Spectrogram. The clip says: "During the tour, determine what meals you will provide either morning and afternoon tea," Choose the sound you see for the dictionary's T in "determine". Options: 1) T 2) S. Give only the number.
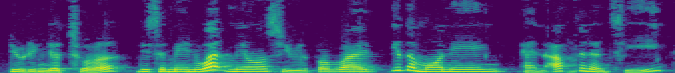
2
